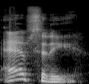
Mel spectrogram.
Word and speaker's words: Abcde: for people that don't know the name it's pronounced f City yes but the worker dig he was pretty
